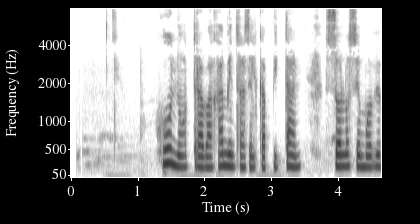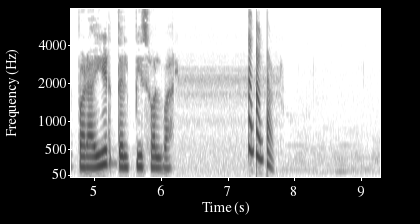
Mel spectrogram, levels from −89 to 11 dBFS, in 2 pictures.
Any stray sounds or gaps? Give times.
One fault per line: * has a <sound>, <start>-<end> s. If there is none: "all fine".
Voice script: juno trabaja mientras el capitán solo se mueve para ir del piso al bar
* has a chirp, 7.3-7.7 s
